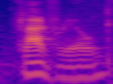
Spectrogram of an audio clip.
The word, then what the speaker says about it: Galadriel: Well, I just did a film with MORBIUS, pronounced correctly, Clark, who's Galadriel. Gladriel.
